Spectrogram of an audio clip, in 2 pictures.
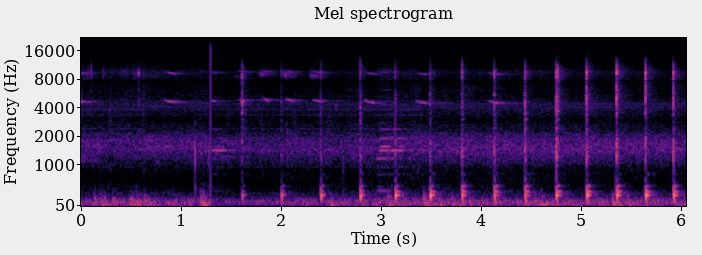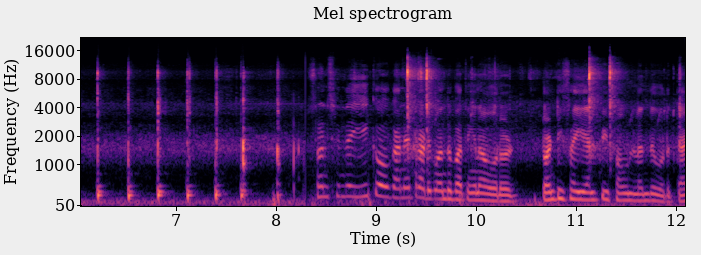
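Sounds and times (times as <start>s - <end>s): hammer tapping on engine parts: 1.6s - 8.3s.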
